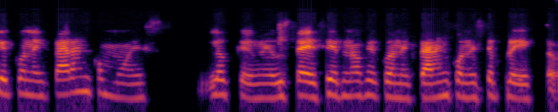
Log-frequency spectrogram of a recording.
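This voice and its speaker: This woman has a fairly high pitch and a plain, everyday voice. She talks at a moderate pace. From Mexicali, northwestern Mexico. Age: 20s. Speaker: writer and motivational speaker. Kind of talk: casual interview chat. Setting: at home in her bedroom.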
